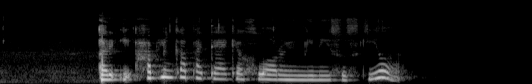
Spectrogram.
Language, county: Lithuanian, Šiauliai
